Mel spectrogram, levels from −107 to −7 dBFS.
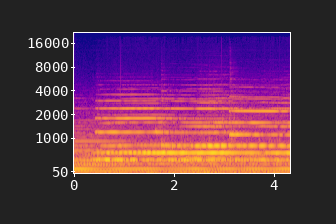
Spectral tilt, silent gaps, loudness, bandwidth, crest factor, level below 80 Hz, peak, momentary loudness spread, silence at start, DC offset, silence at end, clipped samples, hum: -8.5 dB/octave; none; -19 LUFS; 5.8 kHz; 14 dB; -34 dBFS; -6 dBFS; 5 LU; 0 s; under 0.1%; 0 s; under 0.1%; none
